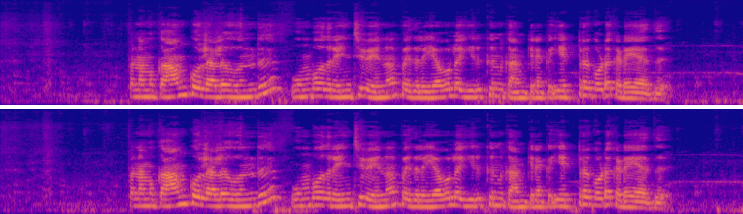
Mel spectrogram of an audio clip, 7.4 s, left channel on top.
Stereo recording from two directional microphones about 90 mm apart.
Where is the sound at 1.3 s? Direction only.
35° right (ahead or behind).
